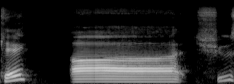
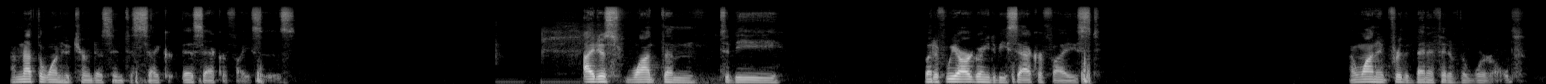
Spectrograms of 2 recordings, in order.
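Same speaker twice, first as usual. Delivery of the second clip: very softly spoken, low, almost murmured; 5 semitones lower, 5 dB quieter than usual. In a role-play, the speaker voices their character's reply, very quiet and soft. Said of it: "very quiet and very softly says".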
